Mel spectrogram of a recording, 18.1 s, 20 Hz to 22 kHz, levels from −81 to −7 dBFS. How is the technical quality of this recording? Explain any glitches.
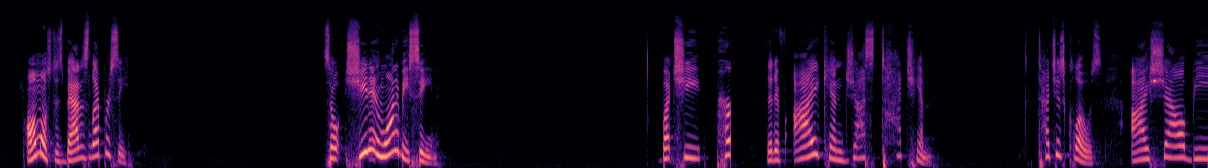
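There's one glitch worth flagging. At 10.96 s the speech jumps abruptly with a tiny blip, landing on "that if I can". That's likely a stream segment skipped: one chunk failed to load, the player moved on to the next, and that stretch of audio is simply gone.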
